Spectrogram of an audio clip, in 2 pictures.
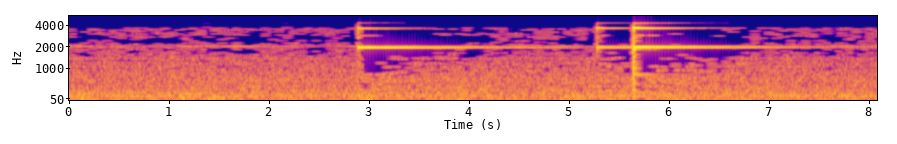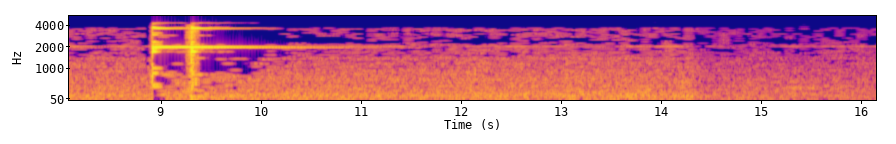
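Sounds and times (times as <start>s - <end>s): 
quiet room hum: 0.0s - 16.1s
small meditation bell struck softly to end a meditation: 2.9s - 7.5s, 8.9s - 11.0s.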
